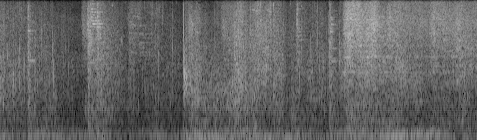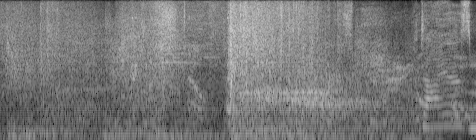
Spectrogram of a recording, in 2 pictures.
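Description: Magic blasts and impacts crash and boom in a fast, loud fight.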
